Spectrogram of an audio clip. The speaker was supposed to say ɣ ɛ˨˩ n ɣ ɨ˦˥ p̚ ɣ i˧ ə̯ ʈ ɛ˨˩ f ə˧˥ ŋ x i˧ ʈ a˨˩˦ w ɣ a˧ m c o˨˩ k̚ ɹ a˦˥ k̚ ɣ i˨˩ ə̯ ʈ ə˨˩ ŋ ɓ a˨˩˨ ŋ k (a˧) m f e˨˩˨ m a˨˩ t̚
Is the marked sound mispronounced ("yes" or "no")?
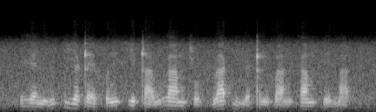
no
